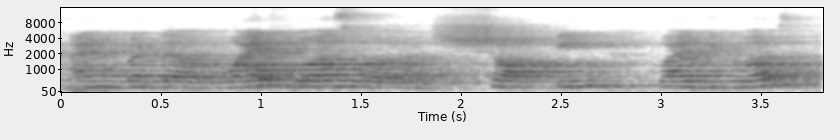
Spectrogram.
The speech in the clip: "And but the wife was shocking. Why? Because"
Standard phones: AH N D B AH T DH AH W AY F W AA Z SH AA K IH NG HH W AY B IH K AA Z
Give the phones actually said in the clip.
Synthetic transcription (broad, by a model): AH N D B AH T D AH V AY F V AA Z SH AA K IH NG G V AY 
